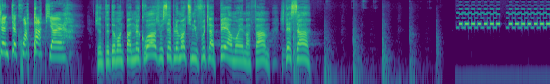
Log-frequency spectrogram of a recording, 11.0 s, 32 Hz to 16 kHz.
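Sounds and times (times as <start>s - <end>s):
speech: 0.0s - 6.3s
heavy thuds: 5.8s - 9.0s
mobile phone alarm ringing with a bright electronic trill: 9.1s - 11.0s.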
